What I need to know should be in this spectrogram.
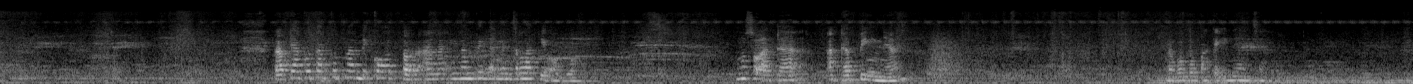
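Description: Cloth rustles as a girl handles fabric.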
